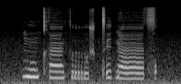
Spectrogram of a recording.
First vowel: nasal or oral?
nasal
